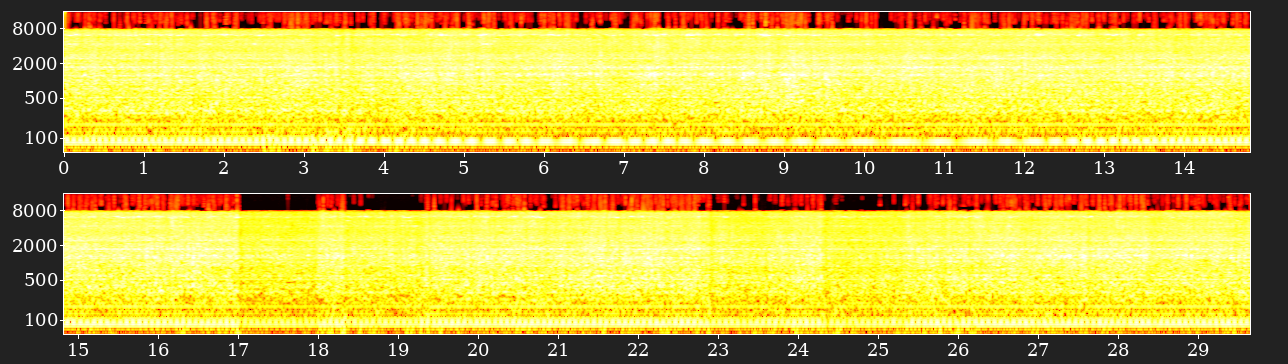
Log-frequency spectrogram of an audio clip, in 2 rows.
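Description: Vesta VA650X2 diesel-driven portable screw compressor and truck-mounted drilling rig running under load for air drilling at 400 psi: a loud, steady heavy-engine drone with an even hiss over it, dipping slightly a couple of times.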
